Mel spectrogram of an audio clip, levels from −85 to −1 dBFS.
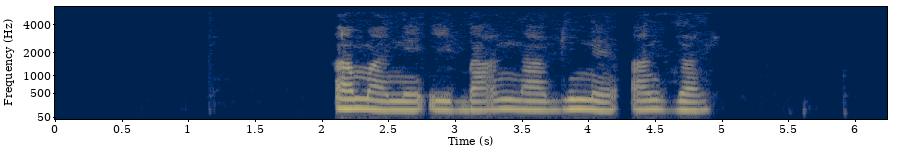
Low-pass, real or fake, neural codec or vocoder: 5.4 kHz; real; none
